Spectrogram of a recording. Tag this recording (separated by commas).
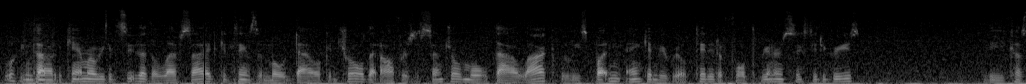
Speech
